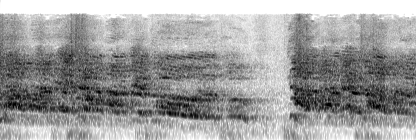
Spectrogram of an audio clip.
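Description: A group of boys chanting a haka in unison: loud, drawn-out shouted lines that fall in pitch, over a regular low beat about twice a second. The chant breaks off briefly just before three seconds, then the next shouted line begins.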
